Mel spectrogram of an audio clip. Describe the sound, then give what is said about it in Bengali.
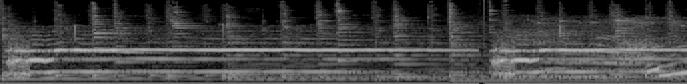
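Several jackals howling in the distance, their long, wavering, overlapping calls sustained together and then swelling again in a fresh burst of howls near the end. “সেই সময় কিছু দূর থেকে কয়েকটা শেয়াল হঠাৎ করে ডাকতে শুরু করলো,”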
